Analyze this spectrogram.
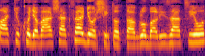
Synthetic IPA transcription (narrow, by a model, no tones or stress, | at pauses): aːcːukho̞ɟɒvaːlʃaːkfɛlɟo̞rʃiːt̪o̞t̪ːɒːɡlo̞bɒlizaːt̪sijoːt̪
